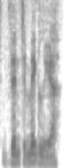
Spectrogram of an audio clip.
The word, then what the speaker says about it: Ventimiglia: Lindsay in it I just thought you didn't pronounce it no yeah it's Ventimiglia but okay the second question if you could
